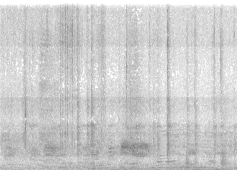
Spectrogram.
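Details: Pet rose-ringed parakeet being bathed, uttering raspy, speech-like talking chatter ("mitthu mitthu") in short bursts over steady splashing of water.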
